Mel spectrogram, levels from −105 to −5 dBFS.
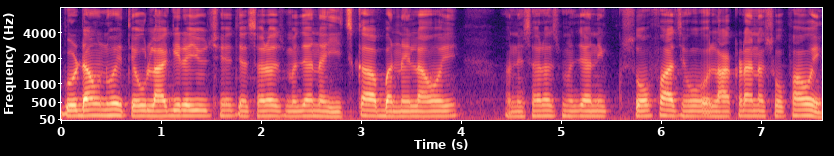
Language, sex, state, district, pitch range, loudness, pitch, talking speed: Gujarati, male, Gujarat, Gandhinagar, 135-145 Hz, -20 LUFS, 140 Hz, 155 wpm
